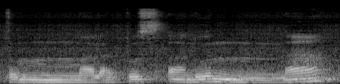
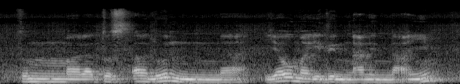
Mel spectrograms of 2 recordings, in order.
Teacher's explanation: Latus'alunna itu tadi tasydid nunnya yang ditahan lama, namun untuk harokat fathahnya tidak ditahan, tidak dipanjangkan.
